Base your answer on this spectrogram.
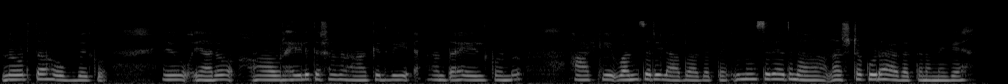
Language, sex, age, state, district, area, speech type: Kannada, female, 18-30, Karnataka, Shimoga, rural, spontaneous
